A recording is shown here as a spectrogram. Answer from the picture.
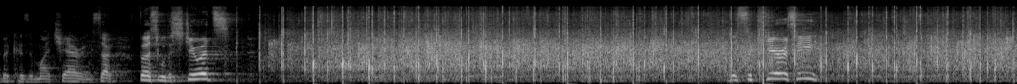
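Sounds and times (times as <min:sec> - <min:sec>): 
speech: 0:00.0 - 0:02.9, 0:07.3 - 0:08.4
audience applause: 0:02.6 - 0:10.1.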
